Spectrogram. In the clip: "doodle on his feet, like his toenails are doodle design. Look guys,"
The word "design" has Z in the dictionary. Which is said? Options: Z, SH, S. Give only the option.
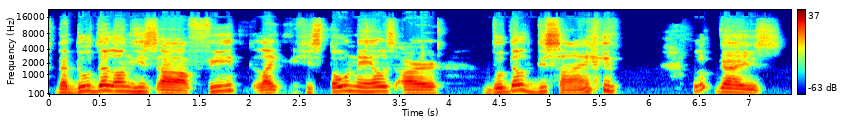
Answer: S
